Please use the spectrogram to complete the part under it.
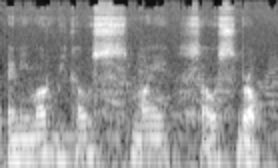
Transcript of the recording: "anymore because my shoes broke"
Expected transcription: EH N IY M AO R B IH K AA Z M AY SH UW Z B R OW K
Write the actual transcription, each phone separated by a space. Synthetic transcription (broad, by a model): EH N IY M AO R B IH K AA S M AY S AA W B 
